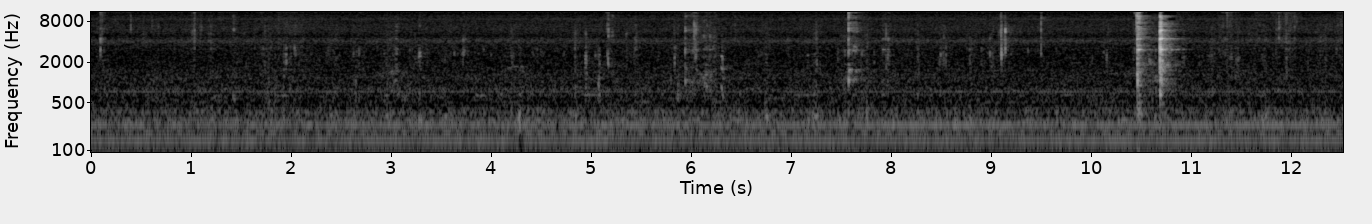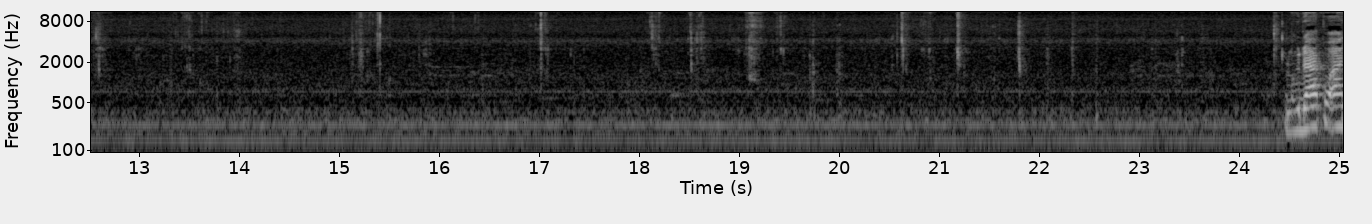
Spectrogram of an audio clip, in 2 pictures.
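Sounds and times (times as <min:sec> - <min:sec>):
person chewing food: 0:00.0 - 0:14.3, 0:15.0 - 0:24.4
steady low hum: 0:00.0 - 0:25.0.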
